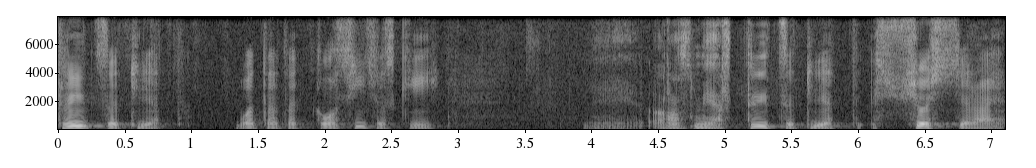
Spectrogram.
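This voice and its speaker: A man speaks at a very slow pace with long, frequent pauses. His fairly low voice makes very wide pitch swings. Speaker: writer. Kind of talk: interview. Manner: halting, many hesitations.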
